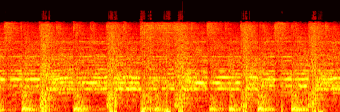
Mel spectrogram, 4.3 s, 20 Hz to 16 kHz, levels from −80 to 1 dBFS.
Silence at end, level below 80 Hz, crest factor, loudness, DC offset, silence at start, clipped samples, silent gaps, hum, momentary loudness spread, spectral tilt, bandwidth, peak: 0 s; -28 dBFS; 14 dB; -14 LUFS; under 0.1%; 0 s; under 0.1%; none; none; 2 LU; -3 dB/octave; 11 kHz; 0 dBFS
